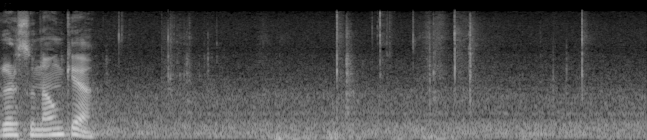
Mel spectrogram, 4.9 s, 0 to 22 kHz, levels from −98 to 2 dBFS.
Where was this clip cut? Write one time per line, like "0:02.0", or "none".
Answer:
none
